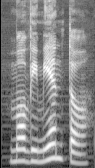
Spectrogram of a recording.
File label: "movimiento" Spanish; optometrist vocabulary; learn spanish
